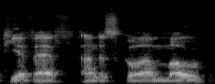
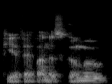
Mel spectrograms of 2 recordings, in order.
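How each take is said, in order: First: The last word does not sound like 'moo'. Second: The last word sounds like 'moo'. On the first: This is the owner's own way of saying it. "So I'm I'm P F F underscore Mo" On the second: This is how some other people say it. "Some people uh, pronounce it"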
